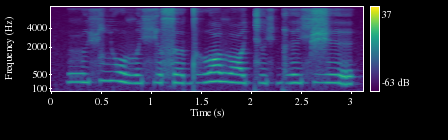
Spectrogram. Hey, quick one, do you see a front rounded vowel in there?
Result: no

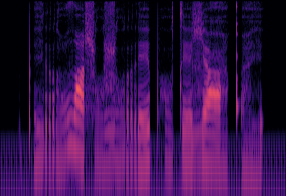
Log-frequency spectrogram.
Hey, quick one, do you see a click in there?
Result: no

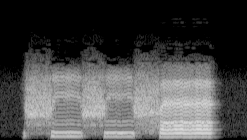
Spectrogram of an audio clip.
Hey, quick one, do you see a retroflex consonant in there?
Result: no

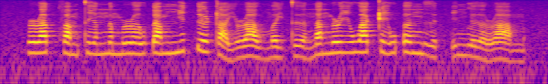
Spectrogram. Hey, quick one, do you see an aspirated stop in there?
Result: no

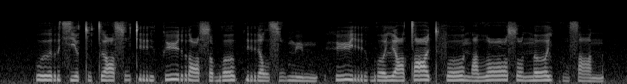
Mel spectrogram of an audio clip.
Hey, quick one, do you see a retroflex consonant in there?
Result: no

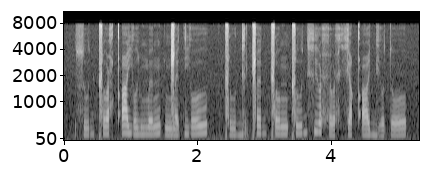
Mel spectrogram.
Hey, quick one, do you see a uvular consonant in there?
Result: yes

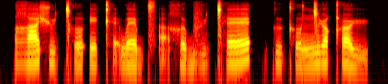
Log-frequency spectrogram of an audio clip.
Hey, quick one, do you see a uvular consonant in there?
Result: yes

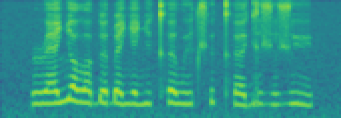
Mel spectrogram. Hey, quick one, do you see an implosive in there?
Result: yes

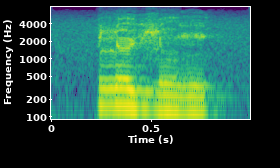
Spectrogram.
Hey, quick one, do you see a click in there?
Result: no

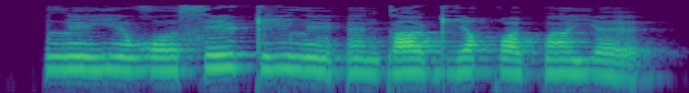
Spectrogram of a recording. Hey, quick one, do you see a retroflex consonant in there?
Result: yes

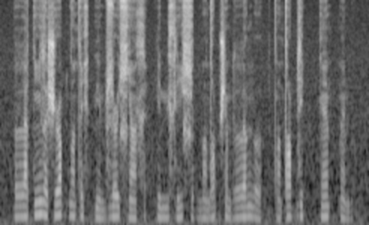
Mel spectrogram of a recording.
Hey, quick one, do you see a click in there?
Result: no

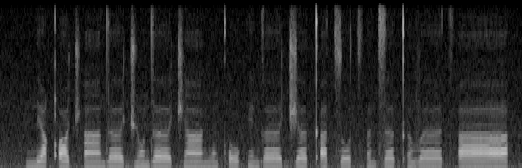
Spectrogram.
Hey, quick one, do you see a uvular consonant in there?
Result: yes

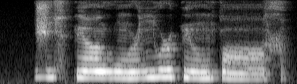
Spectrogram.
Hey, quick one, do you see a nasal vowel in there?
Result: yes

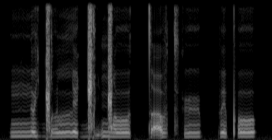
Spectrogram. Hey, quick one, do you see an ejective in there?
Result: yes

